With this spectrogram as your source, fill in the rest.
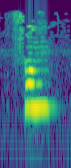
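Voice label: "封", Mandarin Chinese; chinese-flashcards; hsk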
